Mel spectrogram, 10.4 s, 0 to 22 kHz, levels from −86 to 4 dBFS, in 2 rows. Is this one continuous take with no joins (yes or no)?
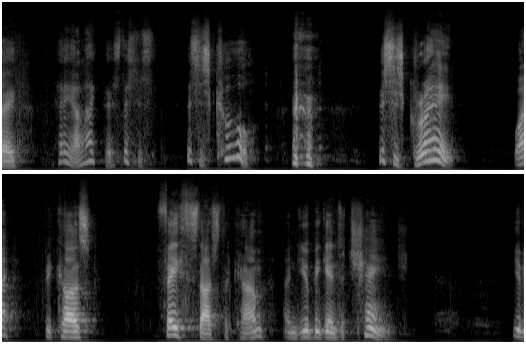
yes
